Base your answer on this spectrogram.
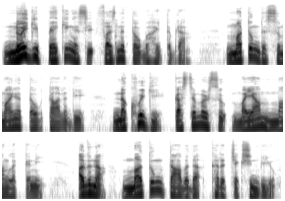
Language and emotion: Manipuri, neutral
